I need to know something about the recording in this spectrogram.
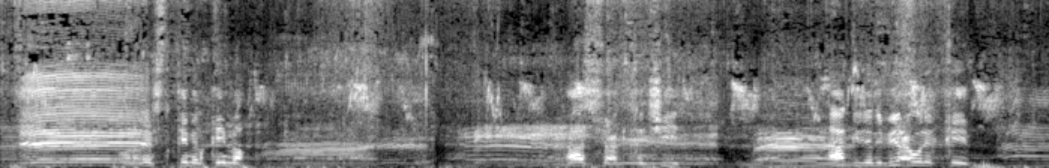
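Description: Sheep bleating: one long bleat at the start and another about six and a half seconds in.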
